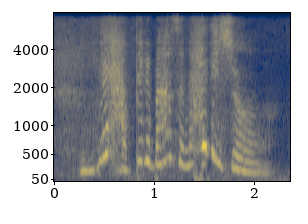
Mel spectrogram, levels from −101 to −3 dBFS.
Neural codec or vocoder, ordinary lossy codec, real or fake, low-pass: codec, 16 kHz, 1.1 kbps, Voila-Tokenizer; none; fake; 7.2 kHz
